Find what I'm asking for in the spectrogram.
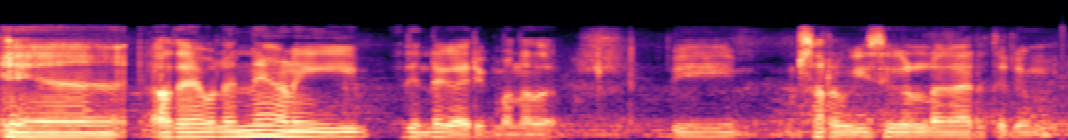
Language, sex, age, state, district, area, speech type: Malayalam, male, 18-30, Kerala, Idukki, rural, spontaneous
